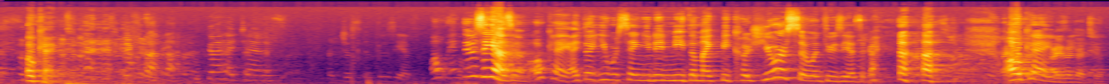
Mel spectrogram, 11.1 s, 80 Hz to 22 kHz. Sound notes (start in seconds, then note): 2.8 in Unison; 8.6 laughs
